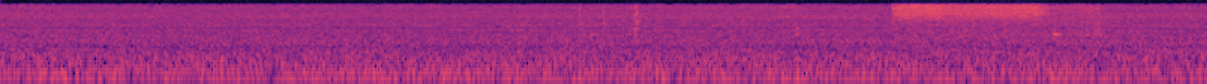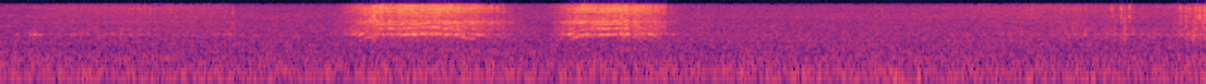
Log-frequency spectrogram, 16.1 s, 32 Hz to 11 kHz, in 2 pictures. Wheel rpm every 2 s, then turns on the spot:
0, 0, 0, 0, 10, 50, 20, 10.
8-10 14-16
